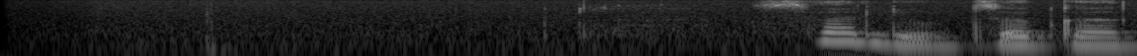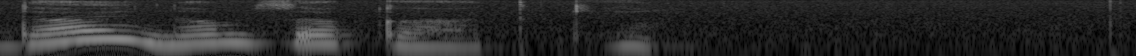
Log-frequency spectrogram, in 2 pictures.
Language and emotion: Russian, sad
